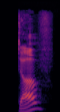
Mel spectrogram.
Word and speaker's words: Dov: D-O-V? Dov? His name is Dov?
